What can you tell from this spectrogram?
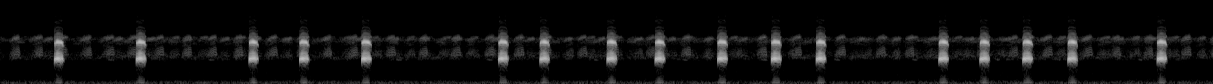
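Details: Fejervarya kawamurai calling in paddy fields along the Kamo River, Itoshima, Fukuoka, Japan: short sharp clicking croaks, spaced irregularly about half a second to a second apart, over a steady chorus of softer frogs.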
